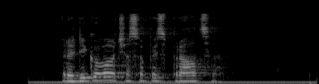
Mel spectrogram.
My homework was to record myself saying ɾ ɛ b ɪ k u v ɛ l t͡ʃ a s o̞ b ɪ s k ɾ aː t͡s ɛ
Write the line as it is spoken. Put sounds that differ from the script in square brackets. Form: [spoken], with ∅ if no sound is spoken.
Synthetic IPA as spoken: ɾ ɛ [d] ɪ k [o] v [a] l t͡ʃ a s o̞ [p] ɪ s [p] ɾ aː t͡s ɛ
